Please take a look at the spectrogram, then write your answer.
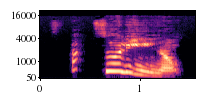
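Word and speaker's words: spazzolino: Πάμε στην οδοντόβουτσα, σπατσολίνο. Σπατσολίνο, διπλό Z, το προφέρω Z όπως πίτσα.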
